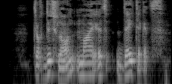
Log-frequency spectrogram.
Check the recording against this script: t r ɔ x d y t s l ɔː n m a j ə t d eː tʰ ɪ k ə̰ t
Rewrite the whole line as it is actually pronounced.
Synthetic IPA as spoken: t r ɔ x d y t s l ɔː n m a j ə t d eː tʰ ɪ k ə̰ t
